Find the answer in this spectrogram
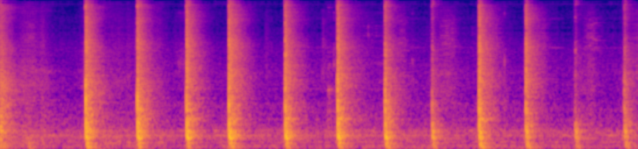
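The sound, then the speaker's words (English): A knife chops ingredients for a sauce on a cutting board with about a dozen sharp, evenly spaced strikes in a steady rhythm, each a crisp knock with no talking. “No, I'm cutting up stuff to put in the sauce.”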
